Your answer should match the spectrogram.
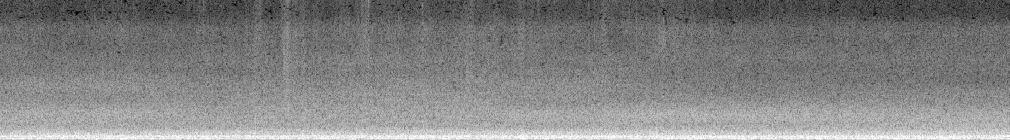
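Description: Steady, deep roar of ocean surf and wind at a rocky shoreline, even throughout with no breaks or distinct events.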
